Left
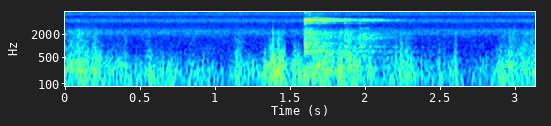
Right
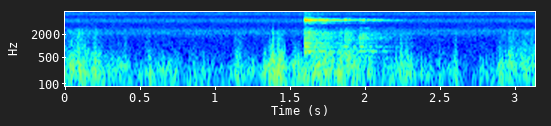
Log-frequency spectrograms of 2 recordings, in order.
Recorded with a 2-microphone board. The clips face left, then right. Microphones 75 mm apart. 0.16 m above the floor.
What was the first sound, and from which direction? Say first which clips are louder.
A clink: right 2 dB; 5° right (ahead or behind).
